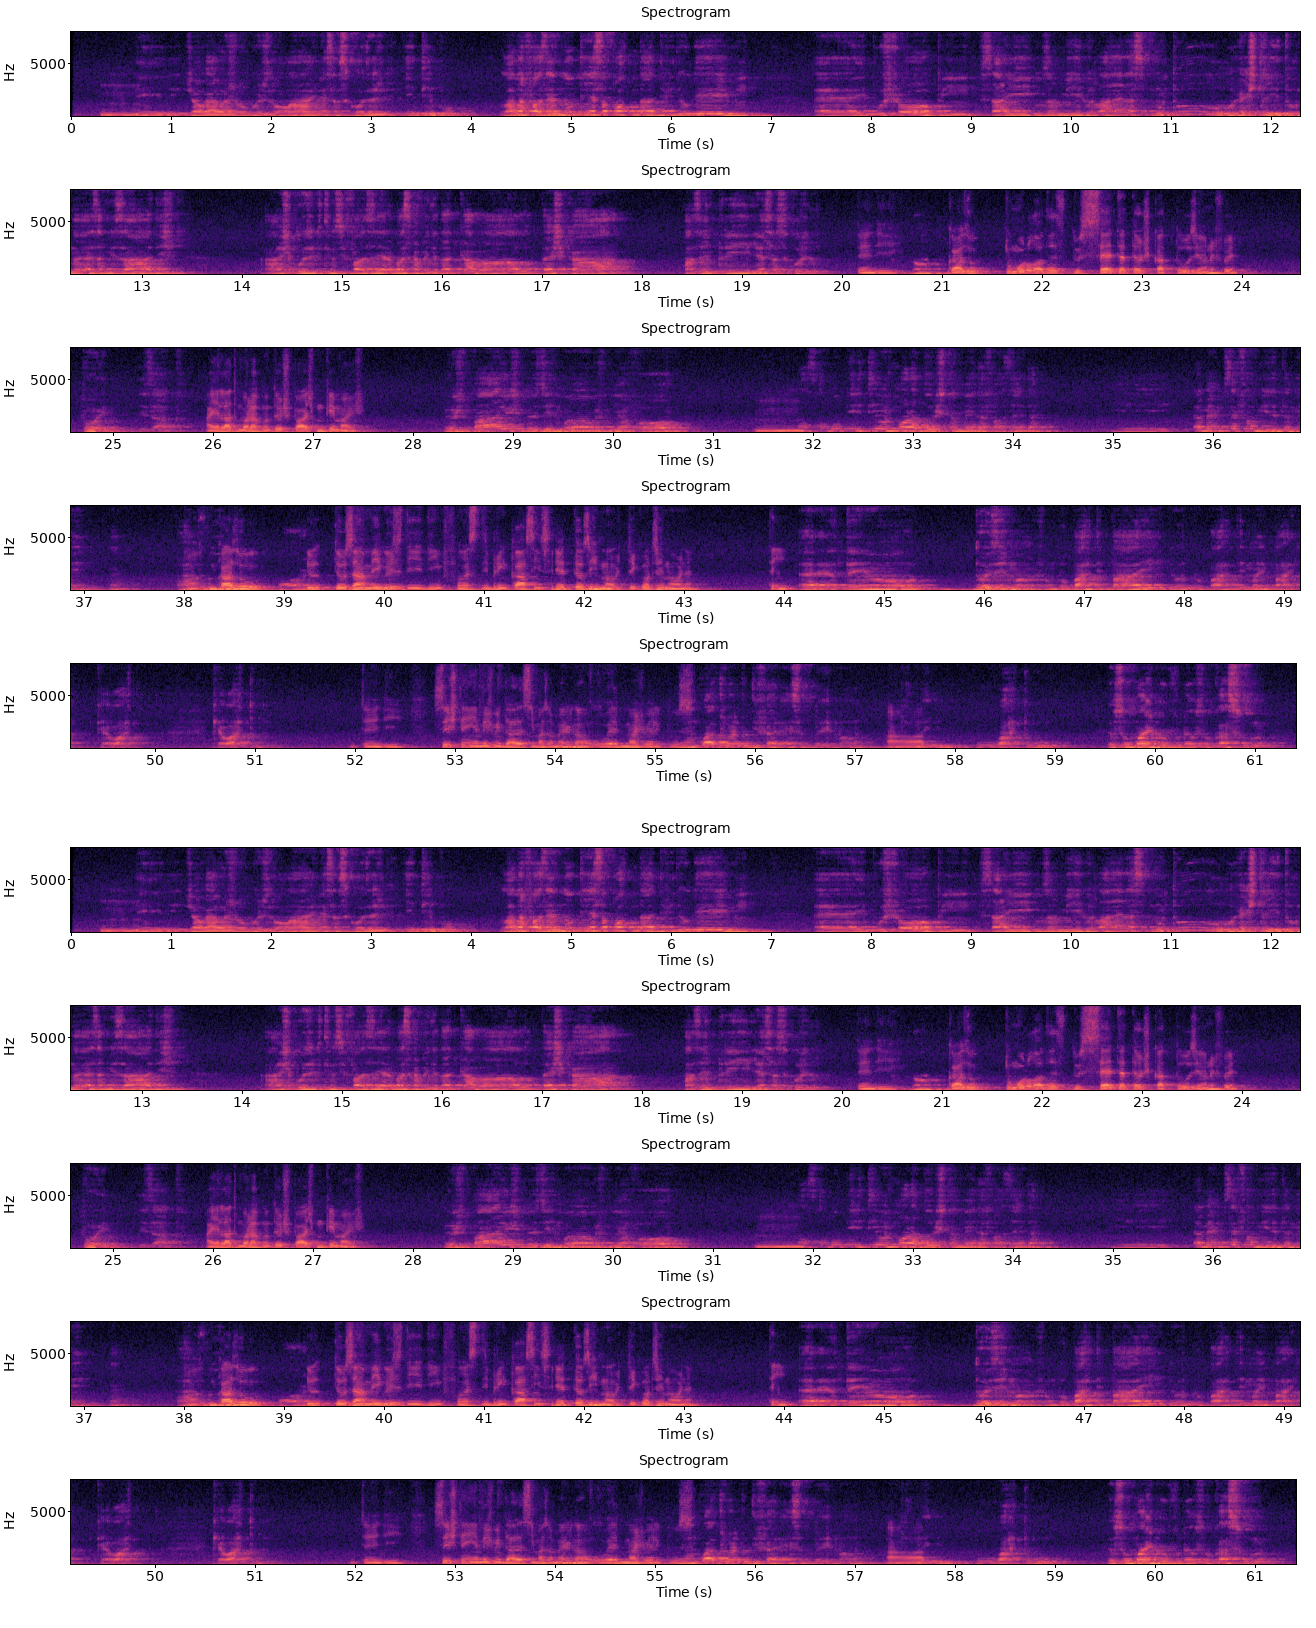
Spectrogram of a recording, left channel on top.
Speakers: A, on the left; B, on the right.
A: Uhum,
B: de jogar os jogos online, essas coisas. E, tipo, lá na fazenda não tinha essa oportunidade de videogame, é, ir pro shopping, sair com os amigos. Lá era muito restrito, né? As amizades, as coisas que tinham que se fazer era basicamente andar de cavalo, pescar, fazer trilha, essas coisas.
A: entendi.
B: Então,
A: No caso, tu morou lá des- dos 7 até os 14 anos, foi?
B: foi, exato.
A: Aí lá tu morava com teus pais, com quem mais?
B: Meus pais, meus irmãos, minha avó,
A: Hum,
B: e basicamente e tinha os moradores também da fazenda, que era mesmo que ser família também, né? Tava
A: nossa,
B: todo
A: no
B: mundo
A: caso,
B: junto na hora.
A: te- teus amigos de, de infância, de brincar assim, seria teus irmãos. Tem quantos irmãos, né? tem
B: É, eu tenho dois irmãos, um por parte de pai e outro por parte de mãe e pai, que é o que é o Arthur.
A: Entendi. Vocês têm a mesma idade, assim, mais ou menos, não? Ou ele é mais velho que
B: Tenho
A: você?
B: quatro anos de diferença do meu irmão,
A: Ah,
B: do meio,
A: pô.
B: o Arthur. Eu sou o mais novo, né? Eu sou o caçula.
